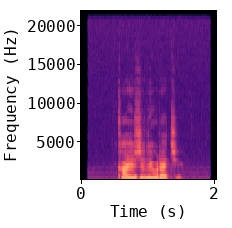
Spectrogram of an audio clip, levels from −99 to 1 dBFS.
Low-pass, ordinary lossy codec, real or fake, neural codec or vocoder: none; none; real; none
